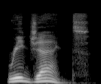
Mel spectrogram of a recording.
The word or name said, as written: rejects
